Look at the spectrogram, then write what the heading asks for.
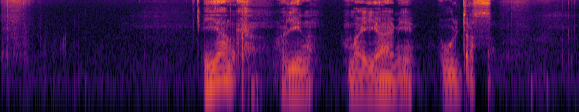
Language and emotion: Russian, sad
